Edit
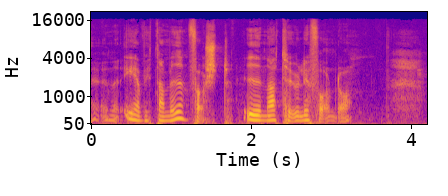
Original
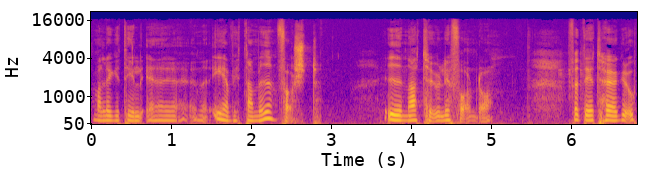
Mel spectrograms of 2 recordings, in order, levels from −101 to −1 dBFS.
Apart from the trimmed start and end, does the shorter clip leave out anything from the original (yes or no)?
yes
